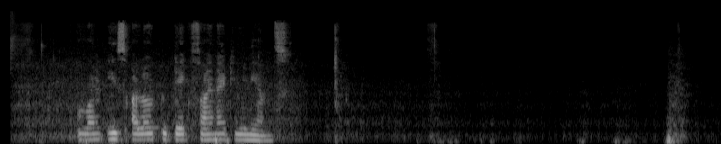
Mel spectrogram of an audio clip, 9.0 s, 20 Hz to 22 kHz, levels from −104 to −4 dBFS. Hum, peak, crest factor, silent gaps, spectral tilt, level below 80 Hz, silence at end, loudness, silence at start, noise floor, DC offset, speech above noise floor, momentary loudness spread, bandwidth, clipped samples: none; -30 dBFS; 22 dB; none; -6 dB/octave; -82 dBFS; 0.5 s; -48 LUFS; 0.15 s; under -90 dBFS; under 0.1%; over 43 dB; 19 LU; 12 kHz; under 0.1%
